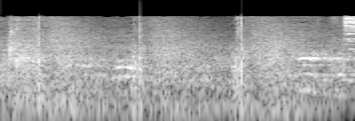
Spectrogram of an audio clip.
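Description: Referee's hand slapping the wrestling ring mat in a pinfall count: several sharp slaps about a second apart over a loud, shouting crowd.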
